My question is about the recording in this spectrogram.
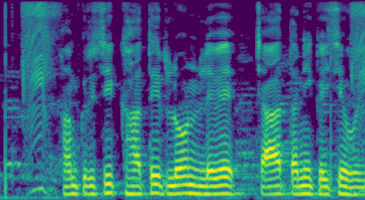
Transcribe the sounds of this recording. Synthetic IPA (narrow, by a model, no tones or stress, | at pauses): həmkɾɪsikʰːaːt̪ɪɾloːnleːʋet͡ʃaːt̪ənikəɪseɦoːi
